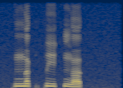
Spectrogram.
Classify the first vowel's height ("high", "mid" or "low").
low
